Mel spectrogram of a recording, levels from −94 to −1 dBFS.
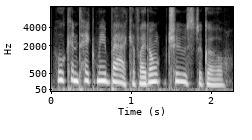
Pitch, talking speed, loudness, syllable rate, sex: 210 Hz, 290 wpm, -14 LUFS, 5.4 syllables/s, female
